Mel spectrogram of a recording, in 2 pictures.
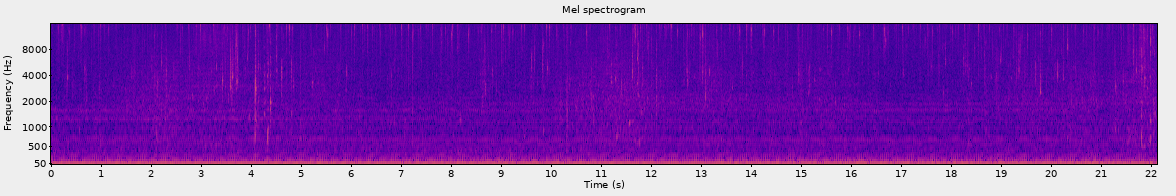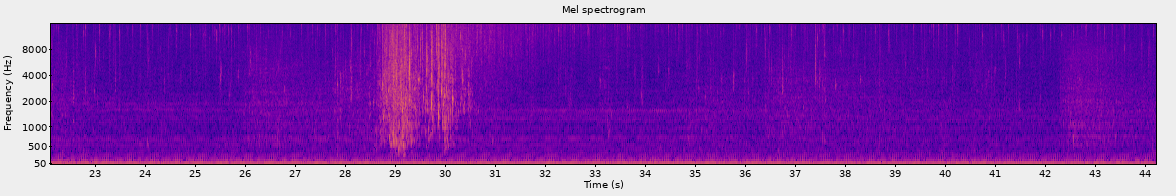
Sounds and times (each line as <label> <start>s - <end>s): engine of fishing boat 0.0s - 44.2s
small waves 0.9s - 6.9s
small waves 8.5s - 44.2s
